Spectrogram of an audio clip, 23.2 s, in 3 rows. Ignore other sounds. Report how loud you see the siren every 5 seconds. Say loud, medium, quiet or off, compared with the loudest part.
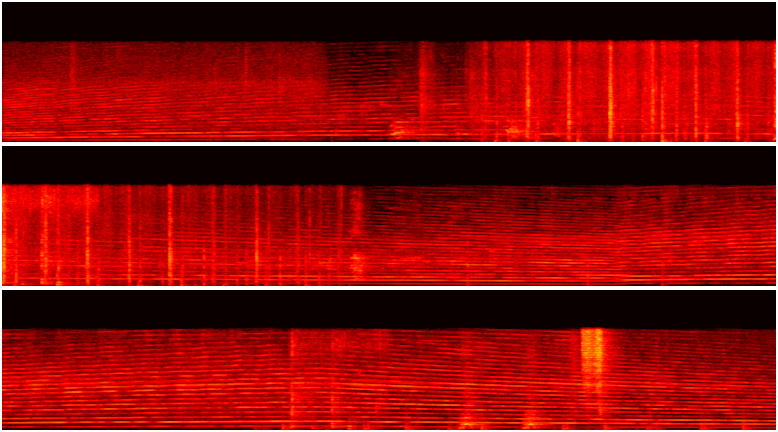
loud, medium, loud, loud, loud.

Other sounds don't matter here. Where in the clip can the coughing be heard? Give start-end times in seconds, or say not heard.
7.7-8.7, 18.4-19.4.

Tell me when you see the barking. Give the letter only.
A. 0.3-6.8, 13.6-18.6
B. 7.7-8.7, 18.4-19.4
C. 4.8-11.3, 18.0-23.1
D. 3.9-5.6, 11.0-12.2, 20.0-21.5
D.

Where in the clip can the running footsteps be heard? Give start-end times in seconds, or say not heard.
4.8-11.3, 18.0-23.1.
